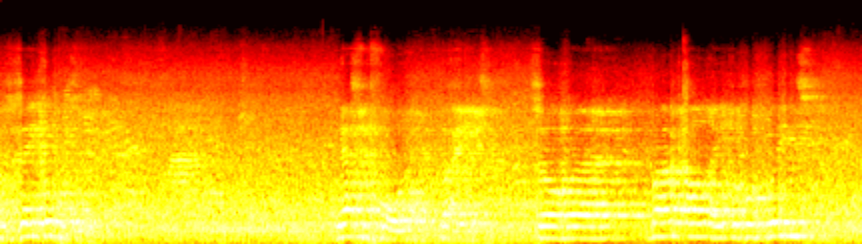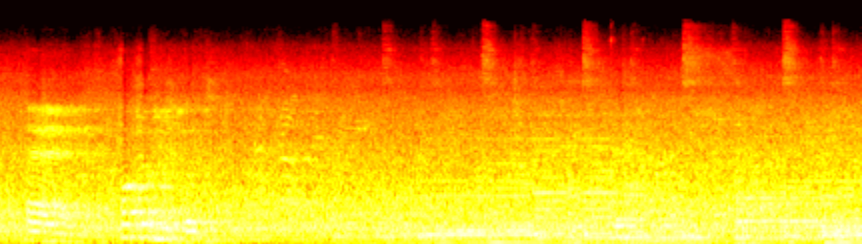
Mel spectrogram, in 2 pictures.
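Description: Music plays over loudspeakers in a large echoing hall.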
